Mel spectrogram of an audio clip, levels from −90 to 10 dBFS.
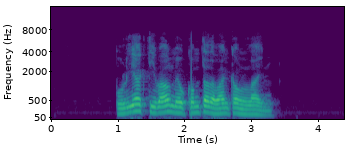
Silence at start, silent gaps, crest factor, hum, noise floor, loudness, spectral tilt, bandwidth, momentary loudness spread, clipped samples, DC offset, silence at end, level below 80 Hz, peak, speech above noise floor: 1 s; none; 18 dB; none; -86 dBFS; -28 LUFS; -8.5 dB/octave; 7 kHz; 9 LU; under 0.1%; under 0.1%; 1.1 s; -68 dBFS; -12 dBFS; 59 dB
